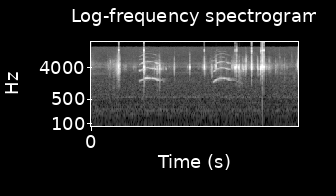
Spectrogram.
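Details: Grey kitten meowing for its mama: two thin falling meows surrounded by sharp clicks and tapping noises, possibly handling or movement close by.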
